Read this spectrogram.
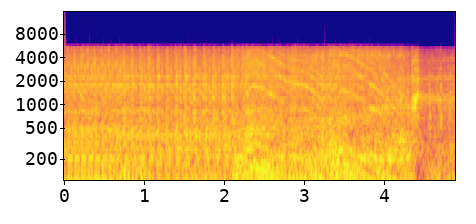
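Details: Honda VFR 750 left parked five months, now running rough: uneven stumbling beat, roughly three pulses a second, never settling into a steady idle.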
